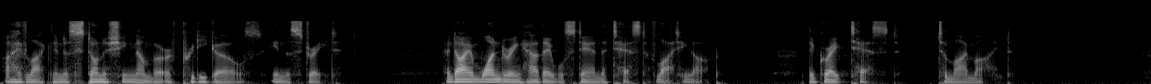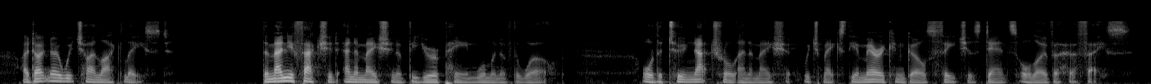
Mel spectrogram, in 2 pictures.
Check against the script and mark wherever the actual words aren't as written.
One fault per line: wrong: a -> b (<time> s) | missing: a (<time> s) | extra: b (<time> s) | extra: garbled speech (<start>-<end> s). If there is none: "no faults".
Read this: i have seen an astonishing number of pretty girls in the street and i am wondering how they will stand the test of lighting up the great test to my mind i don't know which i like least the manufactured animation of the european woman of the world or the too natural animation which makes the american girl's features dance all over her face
wrong: seen -> like (0.2 s)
